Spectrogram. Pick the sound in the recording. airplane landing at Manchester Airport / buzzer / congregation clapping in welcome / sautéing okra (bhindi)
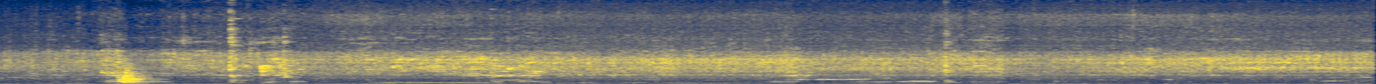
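sautéing okra (bhindi)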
